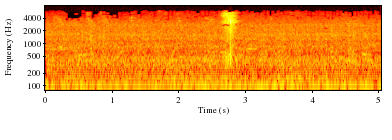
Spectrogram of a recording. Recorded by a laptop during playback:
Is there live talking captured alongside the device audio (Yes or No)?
No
